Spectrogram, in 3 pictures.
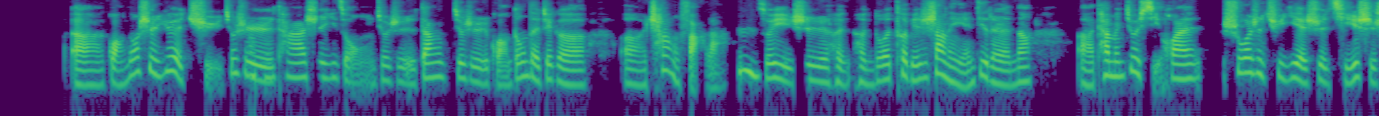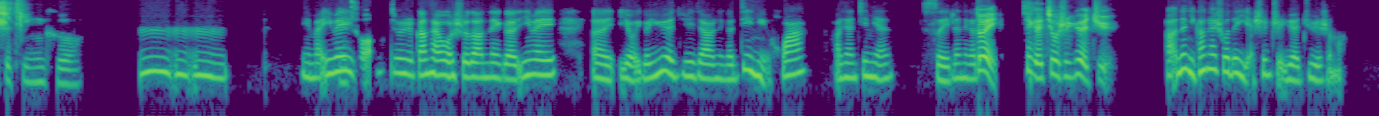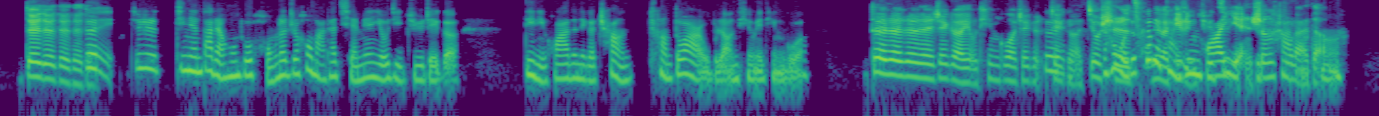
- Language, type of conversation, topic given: Chinese, podcast, 你会如何向别人介绍你家乡的夜市？
- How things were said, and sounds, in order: other background noise; tapping; laughing while speaking: "说到"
